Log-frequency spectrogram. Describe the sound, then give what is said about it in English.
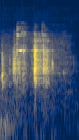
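A fork clinks and scrapes against a bowl while mixing wet ingredients with sour cream. Several quick, light, bright taps follow one another, then the sound fades out. It is heard alone, with no voices. “we're going to combine our wet and dry ingredients. So I'm just using a fork here. Oh, to mix up the wet ingredients?”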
